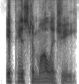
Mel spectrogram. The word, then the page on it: epistemology: American English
